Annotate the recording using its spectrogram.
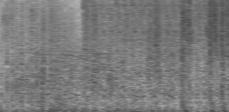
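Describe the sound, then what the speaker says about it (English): Incoming artillery fire in a video game: loud, dense booms and rapid gunfire-like blasts rolling continuously, with game audio dominating the whole stretch. "Artillery targeting detected. Cool. Incoming artillery."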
